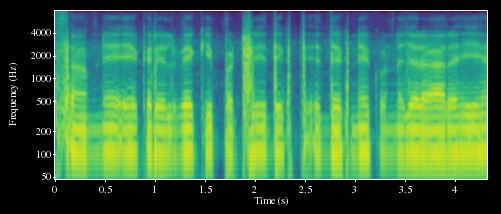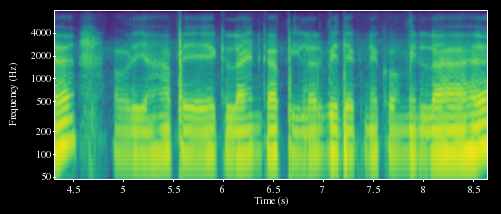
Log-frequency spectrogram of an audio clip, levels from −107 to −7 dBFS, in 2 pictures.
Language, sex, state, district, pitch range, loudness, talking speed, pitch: Hindi, male, Odisha, Khordha, 105-110 Hz, -18 LUFS, 160 wpm, 105 Hz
